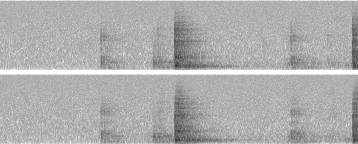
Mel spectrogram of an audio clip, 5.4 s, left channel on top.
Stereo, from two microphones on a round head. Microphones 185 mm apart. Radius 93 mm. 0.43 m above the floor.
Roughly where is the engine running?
No engine running in this recording.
